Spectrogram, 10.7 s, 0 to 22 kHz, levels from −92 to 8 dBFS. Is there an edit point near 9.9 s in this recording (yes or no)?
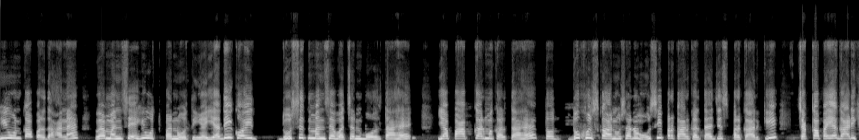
yes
